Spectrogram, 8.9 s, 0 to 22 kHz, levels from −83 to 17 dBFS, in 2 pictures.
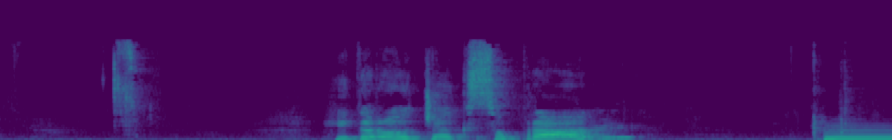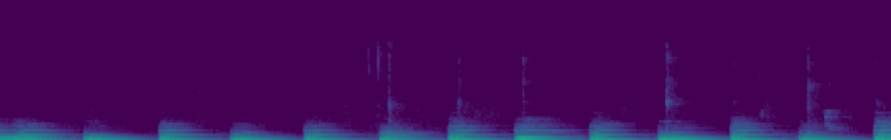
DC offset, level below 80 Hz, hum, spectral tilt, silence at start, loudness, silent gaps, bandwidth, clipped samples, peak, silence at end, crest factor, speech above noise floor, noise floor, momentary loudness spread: under 0.1%; -64 dBFS; none; -5.5 dB/octave; 0.55 s; -34 LUFS; none; 15.5 kHz; under 0.1%; -14 dBFS; 0 s; 20 dB; 33 dB; -63 dBFS; 15 LU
